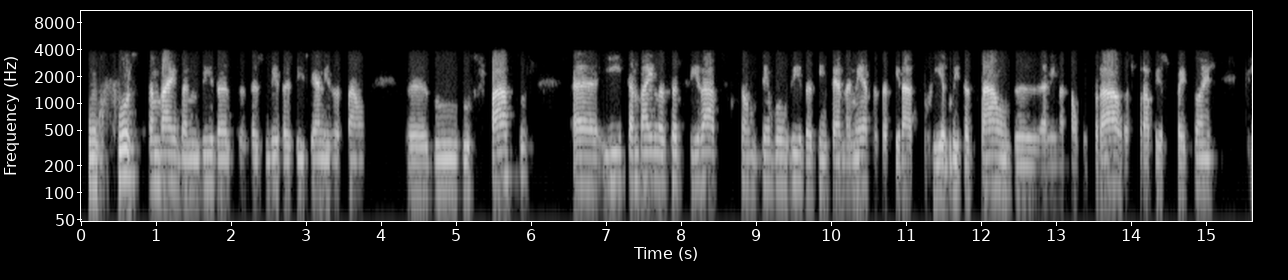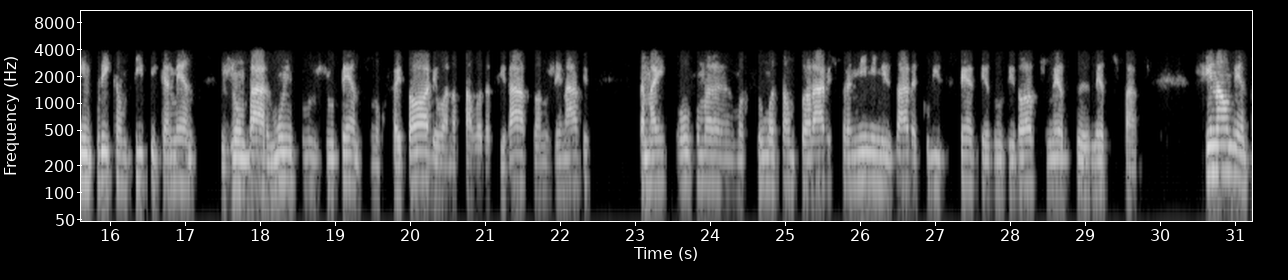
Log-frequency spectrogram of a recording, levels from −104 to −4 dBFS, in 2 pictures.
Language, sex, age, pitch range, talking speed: Portuguese, male, 50-69, 115-140 Hz, 115 wpm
